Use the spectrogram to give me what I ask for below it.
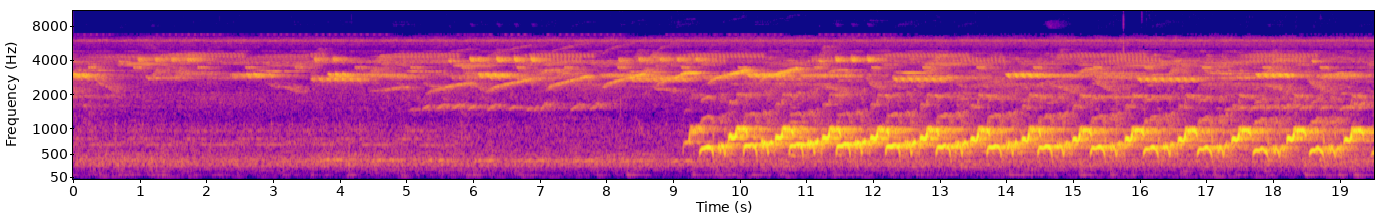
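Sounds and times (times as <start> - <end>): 
Marbled Wood-Quail song of mellow two-part hoots in South America: 9.2 - 19.5.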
